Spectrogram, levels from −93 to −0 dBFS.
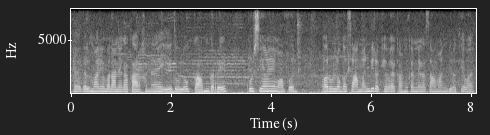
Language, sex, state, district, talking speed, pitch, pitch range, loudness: Hindi, female, Punjab, Pathankot, 235 wpm, 210 Hz, 195-215 Hz, -17 LUFS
